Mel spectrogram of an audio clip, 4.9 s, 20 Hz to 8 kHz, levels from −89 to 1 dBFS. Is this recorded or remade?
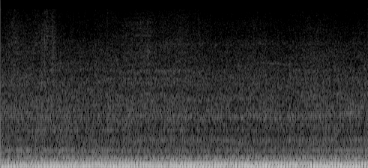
recorded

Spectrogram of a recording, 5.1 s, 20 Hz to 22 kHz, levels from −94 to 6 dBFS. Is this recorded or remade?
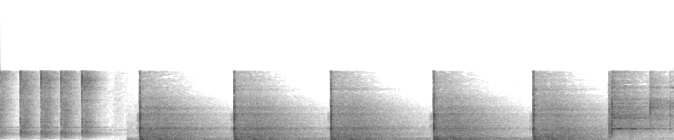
recorded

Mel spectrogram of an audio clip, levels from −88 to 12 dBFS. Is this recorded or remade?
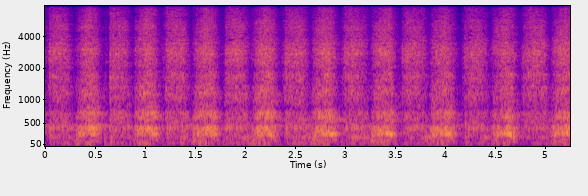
recorded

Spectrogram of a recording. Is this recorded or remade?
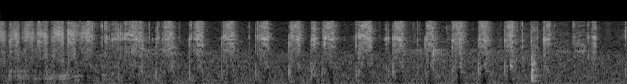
recorded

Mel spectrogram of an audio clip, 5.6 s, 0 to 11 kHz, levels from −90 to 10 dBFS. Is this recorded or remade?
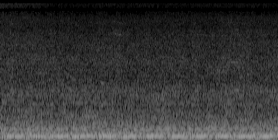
recorded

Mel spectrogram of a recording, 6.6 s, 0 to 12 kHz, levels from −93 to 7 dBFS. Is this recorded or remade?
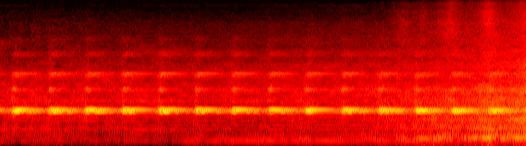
remade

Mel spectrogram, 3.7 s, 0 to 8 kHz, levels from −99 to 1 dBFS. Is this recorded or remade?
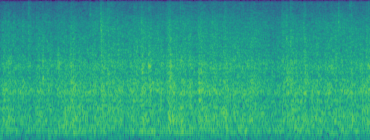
recorded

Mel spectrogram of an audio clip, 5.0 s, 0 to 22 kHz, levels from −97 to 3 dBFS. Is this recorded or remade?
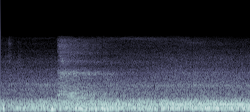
recorded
